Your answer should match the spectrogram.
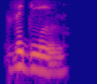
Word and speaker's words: Videen: Vadim. – Okay, it's Sherry Vadim. V-I-D-E-E-N.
